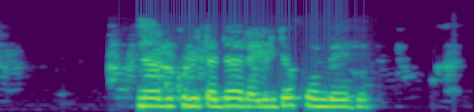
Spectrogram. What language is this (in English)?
Kinyarwanda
